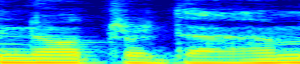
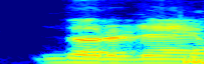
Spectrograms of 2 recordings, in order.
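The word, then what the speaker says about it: Notre Dame: we're going to DC you can't say notra Dam that's too correct a pronunciation oh really Andy what are you supposed to say d not Dame not Dame there you go you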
